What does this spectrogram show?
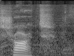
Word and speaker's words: Chartres: name cynthia says i think the pronunciation is sharp yeah soft r yeah it's a bit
